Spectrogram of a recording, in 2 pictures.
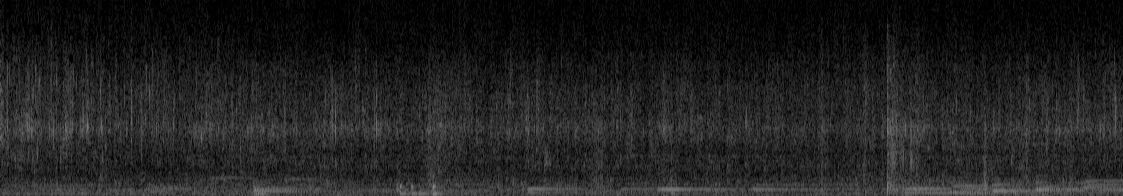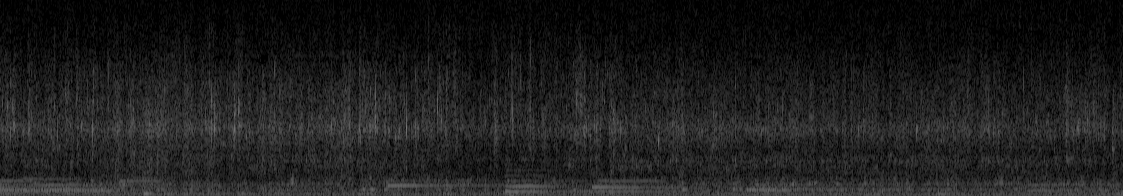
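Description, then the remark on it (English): Water pours and splashes steadily for a long stretch while water paint is cleaned off a paintbrush, a continuous rush with shifting tones as it runs over something, with occasional clinks and no talking. “This was water paint, so I can use water to clean it off.”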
